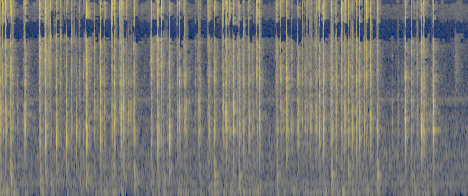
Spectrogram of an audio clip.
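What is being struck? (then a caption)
Plastic mechanical keyboard. Both hands' fingertips and nails tap the keys of a white plastic mechanical keyboard with backlit keycaps during continuous typing. A rapid, uneven run of sharp, short clicks and clacks follows, with bright, crisp tops and a faint steady hum underneath.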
